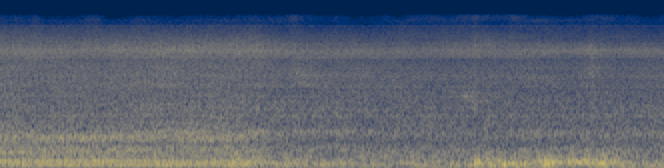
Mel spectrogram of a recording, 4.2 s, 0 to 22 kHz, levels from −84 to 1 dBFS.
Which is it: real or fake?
fake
